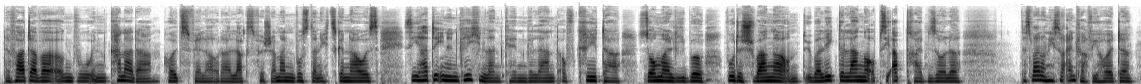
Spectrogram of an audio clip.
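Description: A husky, cynical journalist in her thirties. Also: low-pitched, steady tone, moderate pace, a little mellow, no room sound, clean studio sound. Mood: sardonic. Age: 30s. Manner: sardonic, confiding asides to the listener. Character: cynical 38-year-old woman journalist, sharp-tongued, mocking. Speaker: journalist in a radio play monologue. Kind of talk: radio drama monologue.

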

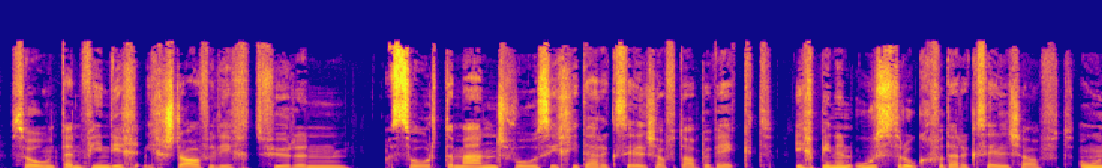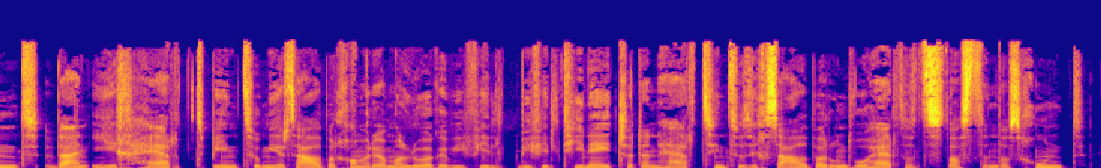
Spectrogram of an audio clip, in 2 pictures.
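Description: A woman's voice: sits low, fairly even intonation, moderate pace, few pauses, dark tone, dry recording, studio quality. A woman in her late thirties with a Swiss German accent, a native Serbo-Croatian speaker, talking thoughtfully about her writing with frequent restarts. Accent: Swiss German, Zurich/Winterthur. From Switzerland. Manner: thoughtful, self-questioning with restarts. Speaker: author interviewed. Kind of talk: reflective casual talk.

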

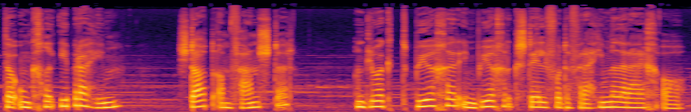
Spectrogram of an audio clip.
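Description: A woman's voice: on the low side, normal speed, a little mellow, soft background music. A woman with a Swiss German accent narrating a scripted story for children.

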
